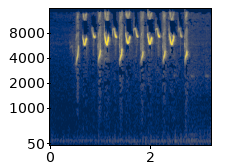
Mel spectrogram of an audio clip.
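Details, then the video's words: Cinereous tit, locally gelatik batu, in full voice as a training model for songbirds: a rapid run of about a dozen piercing, high chirps swapping between two notes, over a soft low rumble. "GELATIK BATU GACOR UNTUK MASTERAN"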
